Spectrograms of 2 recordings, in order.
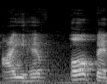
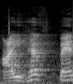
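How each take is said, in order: First: "a" slowed and given clear weight, "I have a pen" spelled out slowly; slow model sentence with a stressed "a". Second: Said in the usual way. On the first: Shown as a demonstration. Teacher to Hindi students, slowly stressing the article. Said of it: "बोलते हैं". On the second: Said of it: "नहीं बोलते".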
